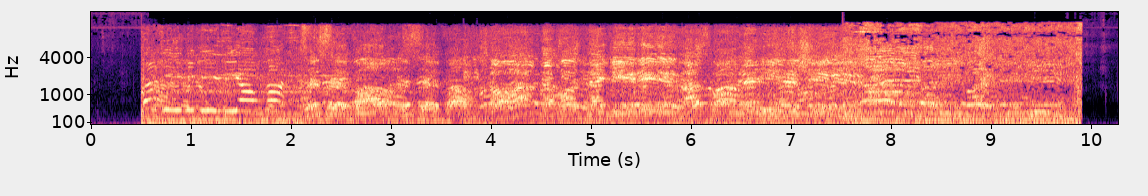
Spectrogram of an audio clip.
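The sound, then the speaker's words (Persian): Retired telecom company workers at a protest rally in Iran's provinces chant slogans in unison, a loud, dense crowd roar that starts abruptly and holds for about nine seconds before cutting off. “بازنشستگان شرکت مخابرات هم در مراکز برخی استان‌ها از جمله خوزستان، گیلان، خراسان رضوی و ایلام دست به تجمع زدند و شعارهای اعتراضی سر دادند.”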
